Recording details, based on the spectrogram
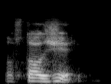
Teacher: Nostalji burda sonuncu hecaya düşür.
